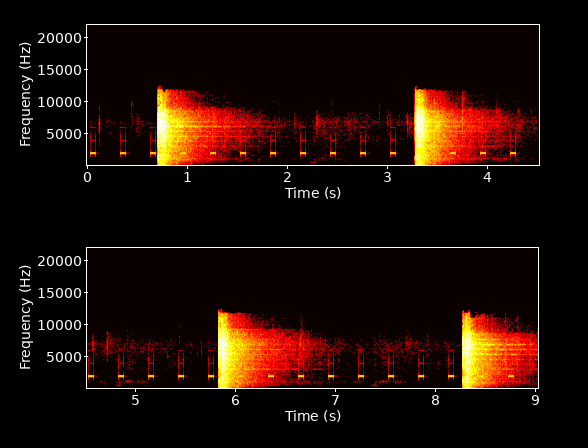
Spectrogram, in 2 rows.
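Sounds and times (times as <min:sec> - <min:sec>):
pile driving: 0:03.1 - 0:04.0, 0:05.8 - 0:06.7, 0:08.2 - 0:09.0.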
